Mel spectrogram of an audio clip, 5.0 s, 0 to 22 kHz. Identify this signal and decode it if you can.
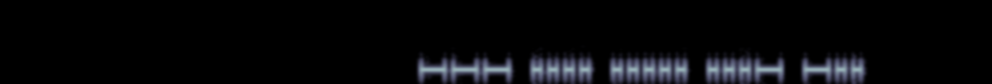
Morse code, heard as a keyed tone, about 31 wpm, 700 Hz. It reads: OH5VD
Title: DXCC-100 Call Signs - 5 Characters - 30wpm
